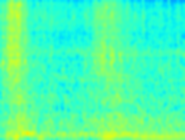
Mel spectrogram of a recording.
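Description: Ricky's pickup truck engine starts up and rumbles steadily, a low idling drone with a brief surge at the very start and no voices over it.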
